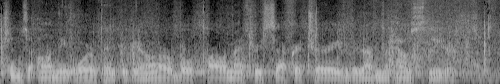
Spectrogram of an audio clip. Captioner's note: speaking French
